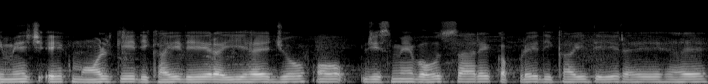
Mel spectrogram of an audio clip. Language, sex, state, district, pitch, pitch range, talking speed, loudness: Hindi, male, Maharashtra, Pune, 120 Hz, 115-125 Hz, 150 wpm, -23 LUFS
